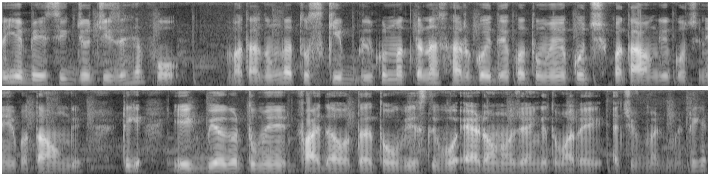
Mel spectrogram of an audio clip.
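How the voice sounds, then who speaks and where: The man's voice sits at a medium pitch with ordinary pitch variation, moving at a moderate pace with big swings in loudness. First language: not Hindi (speaking Hindi). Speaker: gaming clan leader. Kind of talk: tutorial.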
